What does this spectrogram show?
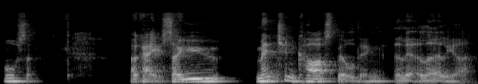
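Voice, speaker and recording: Deep-voiced male podcast host. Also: big pitch swings, normal speed. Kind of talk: casual interview.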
